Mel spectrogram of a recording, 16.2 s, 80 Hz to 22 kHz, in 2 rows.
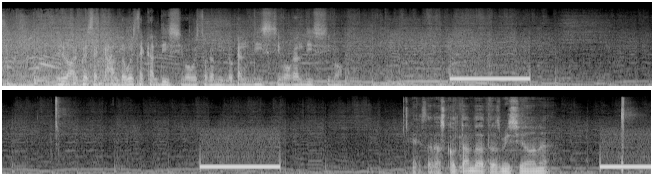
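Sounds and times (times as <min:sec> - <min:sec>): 
speech: 0:00.7 - 0:04.6, 0:05.6 - 0:05.8, 0:13.5 - 0:15.1
ringing tone of an outgoing telephone call: 0:05.6 - 0:06.6, 0:10.6 - 0:11.6, 0:15.6 - 0:16.2.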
